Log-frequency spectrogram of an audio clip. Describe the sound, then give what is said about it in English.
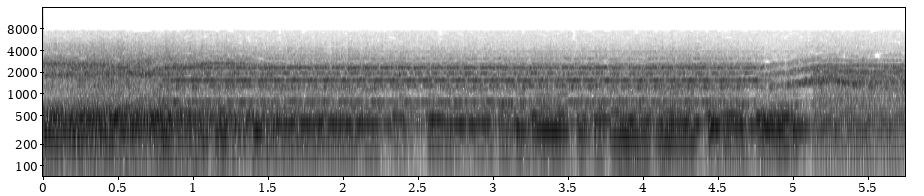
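A loud, sustained rushing whoosh of Superman's flying takeoff up into the evening sky, heading north, roars steadily for several seconds, swelling upward in pitch near the end, with no voices over it. “Rocketing up into the evening sky, Superman streaks away to the north, on the trail of the bandits.”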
